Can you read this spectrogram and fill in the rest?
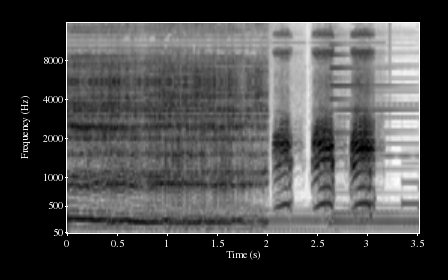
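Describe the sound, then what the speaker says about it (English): Three short, loud nasal quacks from a duck-shaped umbrella handle in Sam & Max Hit the Road, following a stretch of steady background music. "the, like, duck umbrella handle is quacking"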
